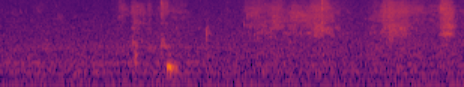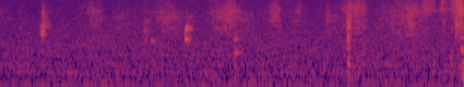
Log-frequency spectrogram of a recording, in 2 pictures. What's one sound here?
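Hands rustle and brush softly against a kitten's fur close by.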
